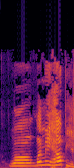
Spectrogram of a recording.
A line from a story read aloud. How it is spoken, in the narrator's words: she cried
